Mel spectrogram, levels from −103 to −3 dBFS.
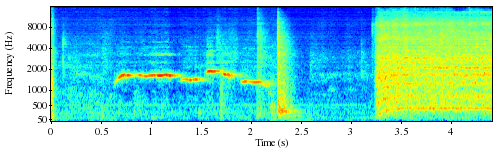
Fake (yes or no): yes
